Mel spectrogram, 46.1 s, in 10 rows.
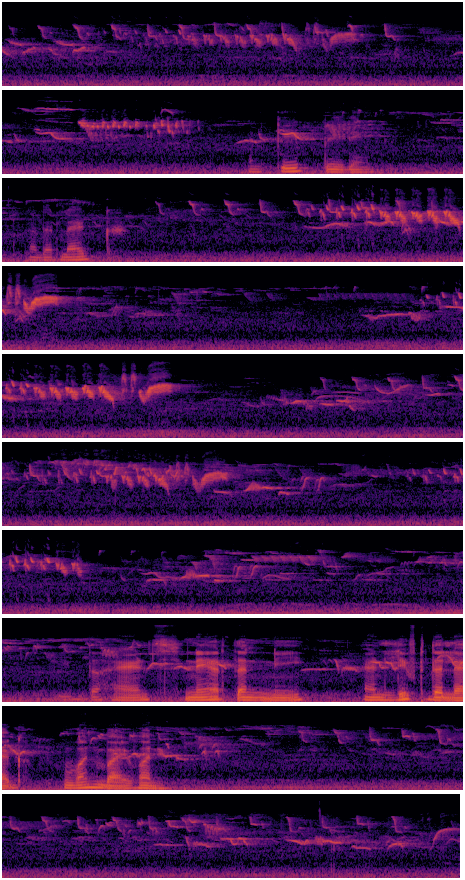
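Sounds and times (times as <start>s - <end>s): bird chirps: 0.0s - 46.0s
songbird trilling: 4.7s - 10.6s, 12.2s - 14.6s, 32.2s - 42.2s.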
